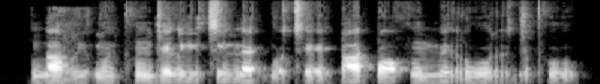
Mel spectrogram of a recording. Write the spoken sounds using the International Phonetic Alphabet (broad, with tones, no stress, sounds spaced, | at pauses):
n a˨ v i˨ ɡʷ ĩ˨ pʰ ũ˨ ɡ e˦ l iː˦ t͡s i˦ n ɛ˨ ɡ͡b ʊ˨ tʰ eː˨ k͡p a˦ k͡p ɔ˨ h ũ˨ m ɪ˦ r w u˨˦ r ɡ ɪ˨ pʰ u˨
